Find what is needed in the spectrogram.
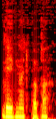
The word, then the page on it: dednagypapa: Hungarian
